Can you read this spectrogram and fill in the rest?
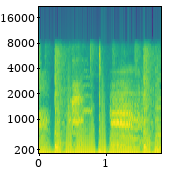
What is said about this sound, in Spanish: Ah, güey, andes cachonda tú. Está cachonda tu gatita, güey.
